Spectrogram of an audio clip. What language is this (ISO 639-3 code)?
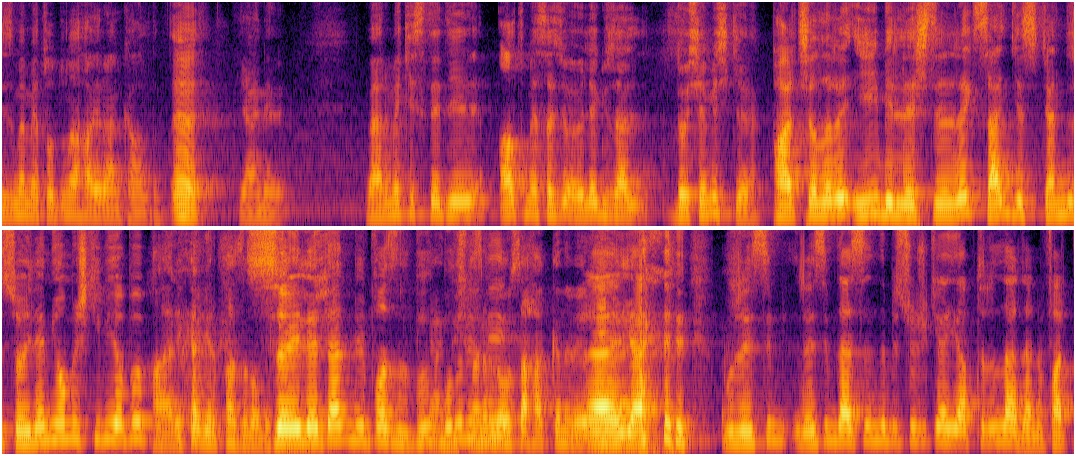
tur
